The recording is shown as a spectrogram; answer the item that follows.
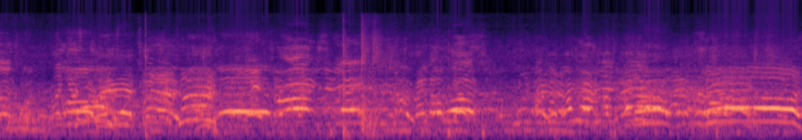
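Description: Men shouting and calling out across a football pitch, several voices overlapping, with one long drawn-out shout near the end.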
